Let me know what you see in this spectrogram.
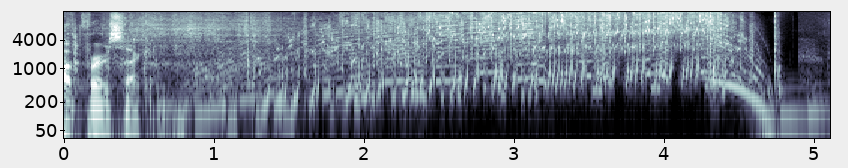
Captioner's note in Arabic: إعادة لف التسجيل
